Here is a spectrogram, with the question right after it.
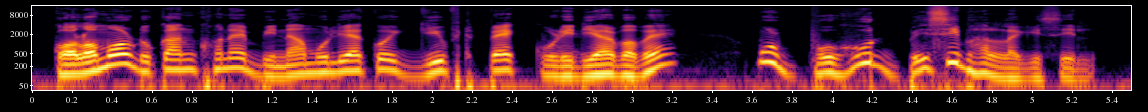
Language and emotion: Assamese, surprised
